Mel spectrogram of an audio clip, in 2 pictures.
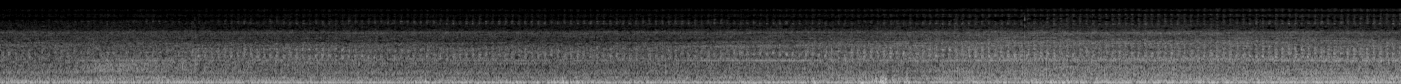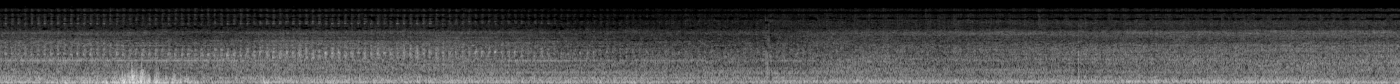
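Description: Case Puma 185 tractor's six-cylinder diesel idling steadily, with a brief low thump about halfway through.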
